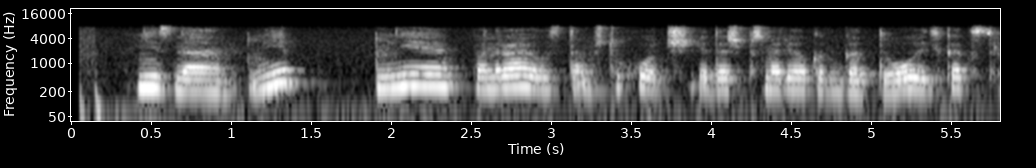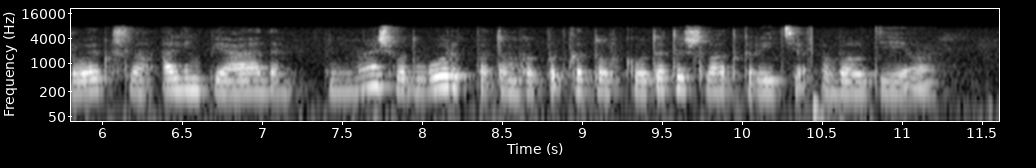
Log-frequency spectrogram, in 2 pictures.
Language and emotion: Russian, positive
